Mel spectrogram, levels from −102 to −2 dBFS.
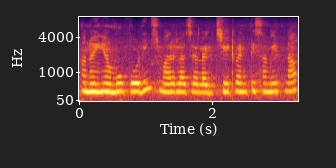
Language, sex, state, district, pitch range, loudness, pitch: Gujarati, female, Gujarat, Gandhinagar, 255-270 Hz, -13 LUFS, 260 Hz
